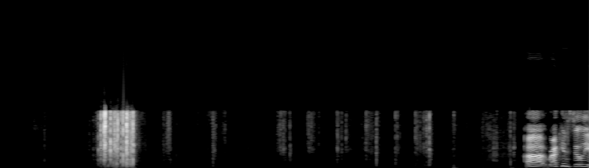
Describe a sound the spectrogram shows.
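Cards shuffle and rustle softly in someone's hands.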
